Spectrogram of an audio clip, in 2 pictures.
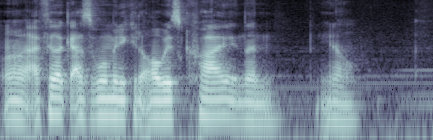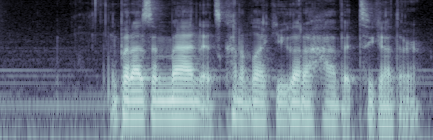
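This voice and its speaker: A man's voice: sits low, level tone, fast, gravelly, soft background music. A young man from Canada speaking in a thoughtful, hesitant way, with many fillers and restarts, as he reflects on personal experience. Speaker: podcast host.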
